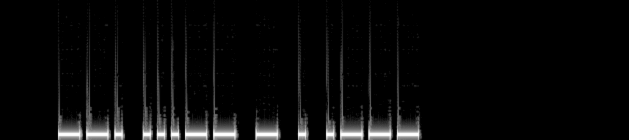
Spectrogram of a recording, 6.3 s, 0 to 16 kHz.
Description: Morse code, heard as a keyed tone, about 17 wpm, 700 Hz. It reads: G3TEJ
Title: DXCC-100 Call Signs - 5 Characters - Repeated 3x - 17wpm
